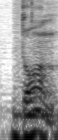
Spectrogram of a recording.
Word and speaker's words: done: Done. Done. Done. Pronuncie também a letra N.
